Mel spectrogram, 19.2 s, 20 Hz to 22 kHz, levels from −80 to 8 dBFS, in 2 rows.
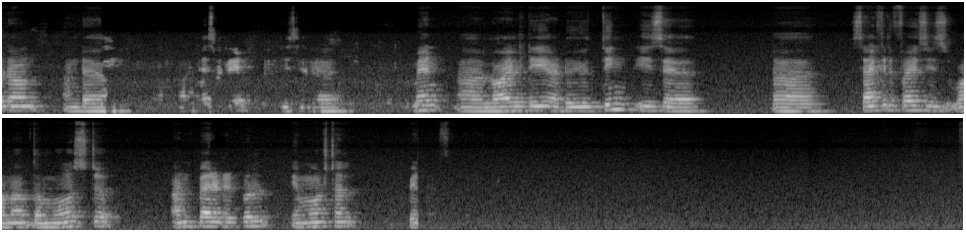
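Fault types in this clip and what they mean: Other side's voice leaking through: A second, quieter voice sits under the talker's speech at 1.01–1.72 s, 2.14–2.23 s, 2.45–2.74 s and 3.36–3.95 s, roughly 15 to 25 dB below the main speech. It is most audible early and fades over the later recurrences. The likely cause is the far end playing from the talker's loudspeaker and being picked up by the microphone, with the echo canceller leaving a residual it failed to subtract.
Speech suppressed in double talk: The talker's speech dips repeatedly during the same early stretch, at 1.04–1.34 s, 1.73–2.38 s, 2.73–3.21 s and 3.95–4.14 s. The drops run from about 10 dB in the first dip to about 20 dB in the last. They coincide with or border the leaked voice. This is likely the echo canceller meeting simultaneous talk from both ends, failing to tell near speech from echo, and attenuating everything.
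One channel inverted: From 13.77 s to 17.23 s the speech nearly disappears, falling by about 30 dB and leaving only a faint trace. This is the signature of centred content cancelling in a mono sum. It likely comes from one stereo channel having reversed polarity over that span, so the near-identical left and right signals subtract and only their small difference remains audible.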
